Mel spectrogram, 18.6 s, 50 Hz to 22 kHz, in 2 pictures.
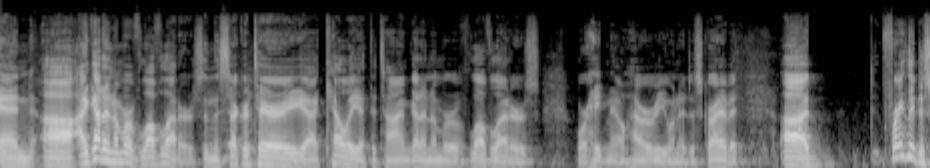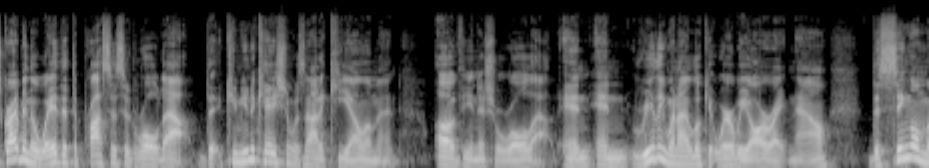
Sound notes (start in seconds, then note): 2.1 laughter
